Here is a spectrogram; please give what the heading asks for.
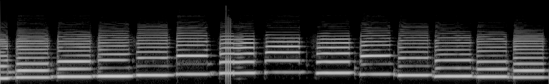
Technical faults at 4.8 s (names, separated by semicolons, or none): none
